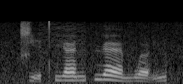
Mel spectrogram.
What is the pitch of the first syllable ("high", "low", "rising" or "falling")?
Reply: low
